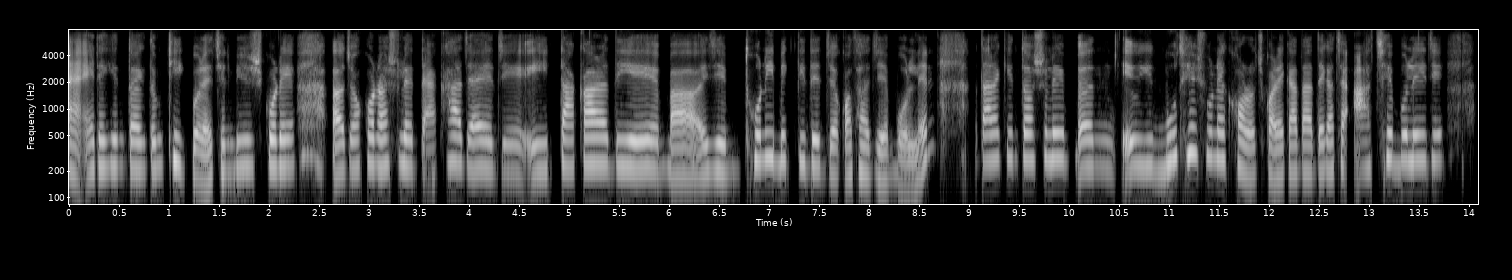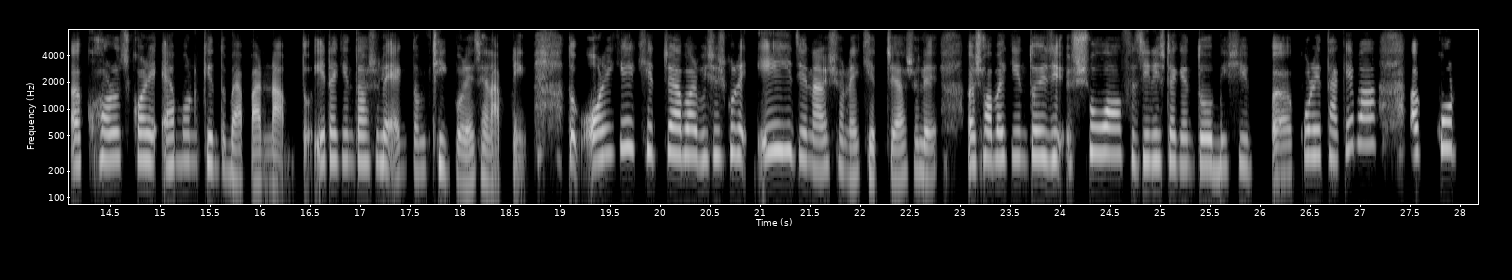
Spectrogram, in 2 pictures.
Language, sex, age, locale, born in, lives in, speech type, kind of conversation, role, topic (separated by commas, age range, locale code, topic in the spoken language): Bengali, female, 20-24, bn-BD, Bangladesh, Bangladesh, conversation, podcast, host, টাকা আর সুখের মধ্যে আপনি কোনটাকে বেশি প্রাধান্য দেন?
